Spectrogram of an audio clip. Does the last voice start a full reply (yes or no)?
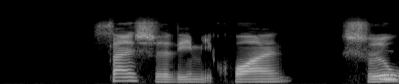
no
